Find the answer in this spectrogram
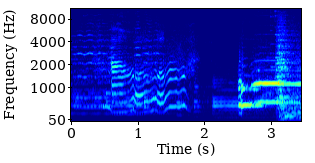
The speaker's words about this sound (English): Alvin's wide-eyed on hearing the howling at breakfast.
